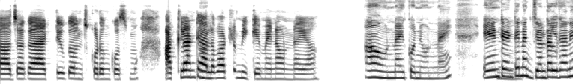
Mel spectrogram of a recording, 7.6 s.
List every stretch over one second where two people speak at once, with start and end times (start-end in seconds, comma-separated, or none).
none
